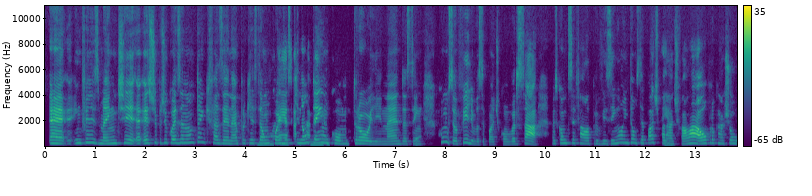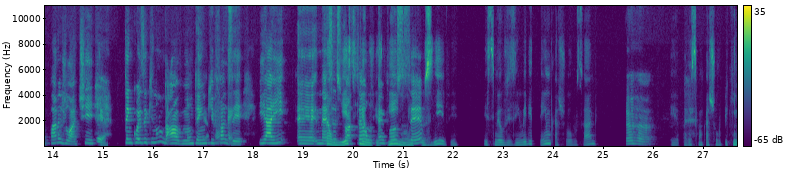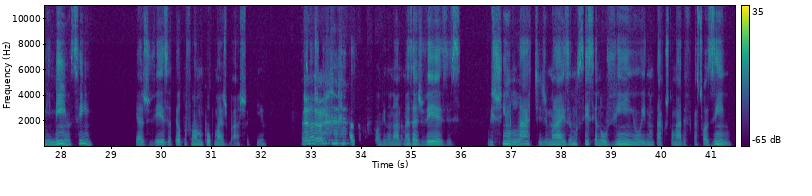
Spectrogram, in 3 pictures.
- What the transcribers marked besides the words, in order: unintelligible speech; tapping; distorted speech; other background noise; chuckle; static
- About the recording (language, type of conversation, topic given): Portuguese, advice, Como posso reduzir ruídos e interrupções no meu espaço?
